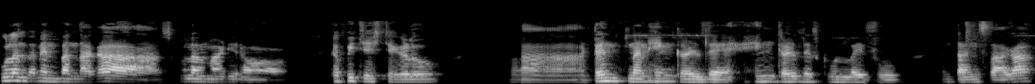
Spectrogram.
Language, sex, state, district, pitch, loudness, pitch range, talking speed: Kannada, male, Karnataka, Shimoga, 125 Hz, -20 LUFS, 115-140 Hz, 95 wpm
